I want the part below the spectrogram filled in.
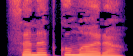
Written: ಸನತ್ಕುಮಾರ

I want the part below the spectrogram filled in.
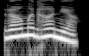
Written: ರಾಮಧಾನ್ಯ

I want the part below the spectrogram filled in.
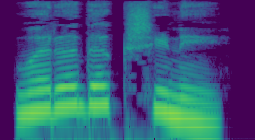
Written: ವರದಕ್ಷಿಣೆ

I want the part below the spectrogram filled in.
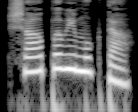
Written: ಶಾಪವಿಮುಕ್ತ

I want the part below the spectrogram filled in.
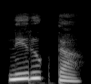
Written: ನೀರೋಗತೆ

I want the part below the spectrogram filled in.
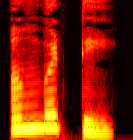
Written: ಅಂಬಾಡೆ

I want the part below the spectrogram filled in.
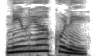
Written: ನಿವ್ರ್ಯಾಕುಳೆ

